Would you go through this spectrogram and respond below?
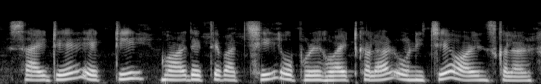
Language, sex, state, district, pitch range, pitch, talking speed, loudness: Bengali, female, West Bengal, Cooch Behar, 200-230 Hz, 210 Hz, 145 wpm, -13 LUFS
